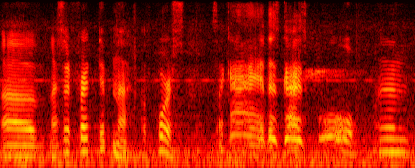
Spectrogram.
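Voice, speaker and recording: Music plays behind a man with an American accent. He talks at a moderate pace with ordinary pitch variation. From United States. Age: 30s. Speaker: travel vlogger. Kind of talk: vlog narration. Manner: casual.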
